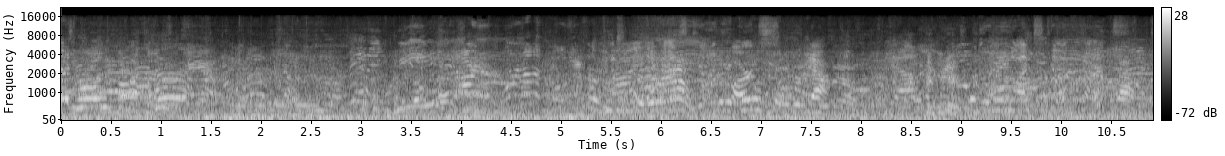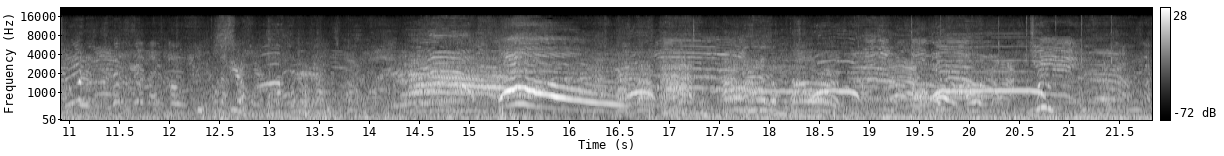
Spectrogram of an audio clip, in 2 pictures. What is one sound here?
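An outdoor crowd chatters and calls out.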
